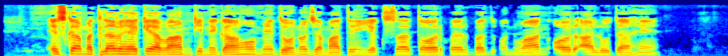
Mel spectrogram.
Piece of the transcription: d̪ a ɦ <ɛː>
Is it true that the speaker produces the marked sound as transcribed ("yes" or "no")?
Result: no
